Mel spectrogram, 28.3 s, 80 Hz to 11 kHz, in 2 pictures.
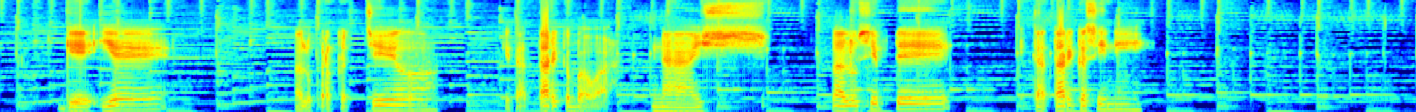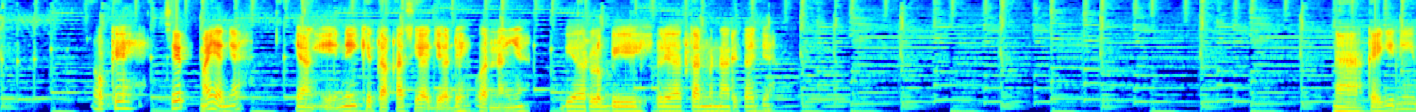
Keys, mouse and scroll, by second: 0.9 s, 6.1-6.7 scroll down 2, 7.5 shift+d, 13.0 s, 16.9 Tab, 17.5 alt+z, 19.6 3, 19.8 shift+click, 21.7 shift+click, 22.1 ctrl+z, 23.2 alt+shift+click, 23.3 ctrl+z, 23.7 alt+shift+click, 24.3 alt+shift+click, 24.8 shift+click, 24.8 alt+shift+click, 25.3 alt+shift+click, 26.7 Tab.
